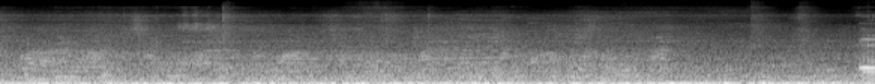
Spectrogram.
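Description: Train running on rails in Thailand, a loud steady rumbling roar with rattling carriage noise filling the whole stretch without breaks.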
